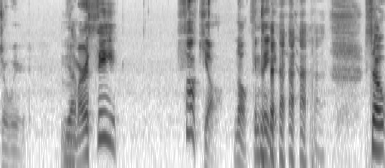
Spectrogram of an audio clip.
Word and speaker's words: Murthy: Murthy, I'm gonna mispronounce Murphy. this. It's pronounced similar to Murphy, but it's Murphy versus Missouri.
